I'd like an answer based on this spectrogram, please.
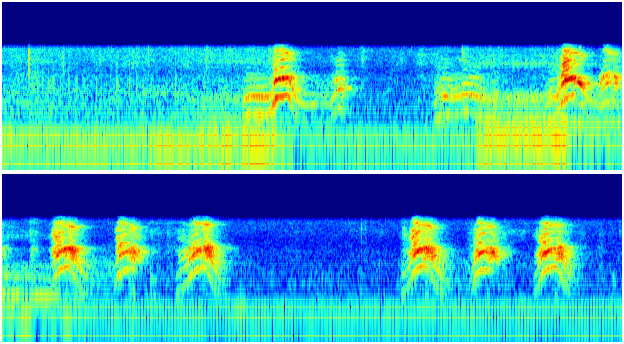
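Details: Max, an eight-week-old beagle puppy, yips in short bursts: a few pitched barks with a low growl between, then a steady run of sharp high barks, over a constant low hum.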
